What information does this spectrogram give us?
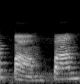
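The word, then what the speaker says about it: palm: " पाम" में 'ल' silent है।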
